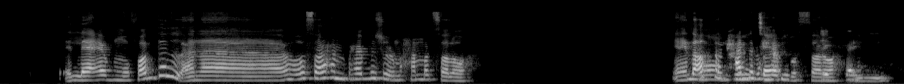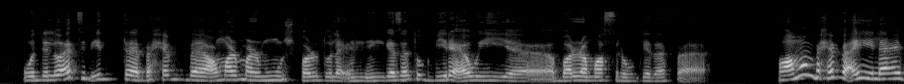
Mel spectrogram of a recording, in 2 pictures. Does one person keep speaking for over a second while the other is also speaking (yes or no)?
yes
